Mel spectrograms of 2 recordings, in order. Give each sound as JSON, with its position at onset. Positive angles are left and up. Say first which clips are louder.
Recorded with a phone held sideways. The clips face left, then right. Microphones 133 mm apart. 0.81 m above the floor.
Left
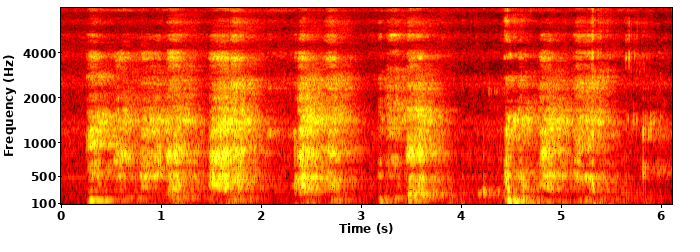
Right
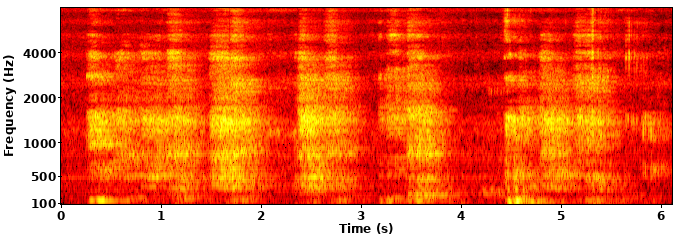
{"t": 0.2, "sound": "breathing", "louder": "left 3 dB", "side_deg": 50, "distance_m": 7.5}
